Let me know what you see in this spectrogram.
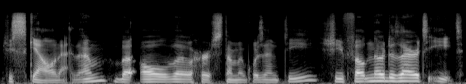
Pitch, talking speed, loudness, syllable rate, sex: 125 Hz, 205 wpm, -19 LUFS, 5.0 syllables/s, male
